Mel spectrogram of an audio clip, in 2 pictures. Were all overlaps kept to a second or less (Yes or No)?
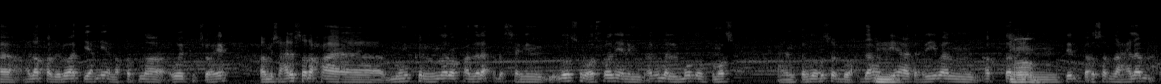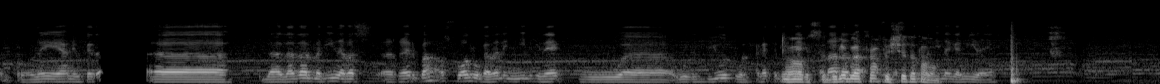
No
